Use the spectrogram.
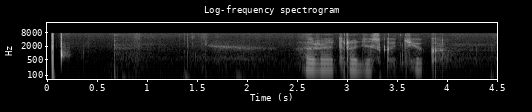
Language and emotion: Russian, sad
